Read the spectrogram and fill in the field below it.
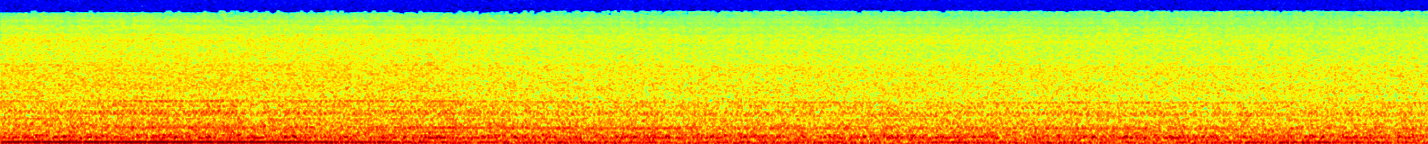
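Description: A small propeller plane's engine drones steadily.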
